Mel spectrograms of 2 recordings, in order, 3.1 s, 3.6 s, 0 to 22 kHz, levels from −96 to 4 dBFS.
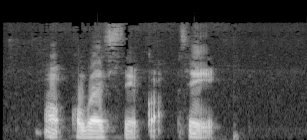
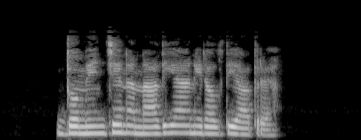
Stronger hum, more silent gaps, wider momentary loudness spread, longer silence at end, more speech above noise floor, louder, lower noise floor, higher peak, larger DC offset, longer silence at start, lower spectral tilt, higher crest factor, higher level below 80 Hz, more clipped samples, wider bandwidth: neither; neither; about the same, 12 LU vs 12 LU; second, 0.7 s vs 0.85 s; second, 39 dB vs over 69 dB; first, -15 LUFS vs -22 LUFS; second, -54 dBFS vs under -90 dBFS; first, 0 dBFS vs -8 dBFS; neither; second, 0.45 s vs 0.6 s; about the same, -5 dB/octave vs -5 dB/octave; about the same, 16 dB vs 16 dB; first, -38 dBFS vs -72 dBFS; neither; first, 11.5 kHz vs 7.8 kHz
